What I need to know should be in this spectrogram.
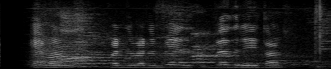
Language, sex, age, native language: Icelandic, female, 13, Icelandic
